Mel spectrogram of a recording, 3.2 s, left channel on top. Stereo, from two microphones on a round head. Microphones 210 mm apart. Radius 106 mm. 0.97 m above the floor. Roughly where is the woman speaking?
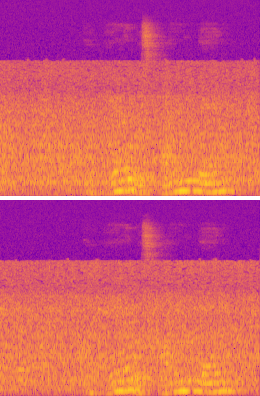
Centre.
